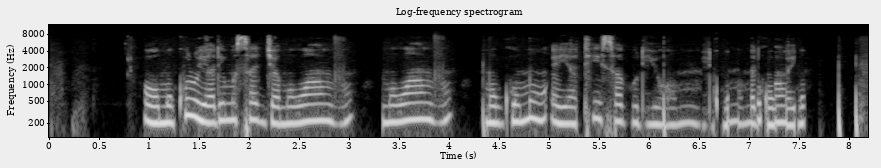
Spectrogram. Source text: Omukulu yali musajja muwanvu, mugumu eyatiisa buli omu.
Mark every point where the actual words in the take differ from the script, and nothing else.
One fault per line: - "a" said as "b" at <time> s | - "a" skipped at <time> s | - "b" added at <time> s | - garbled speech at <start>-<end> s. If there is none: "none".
- "muwanvu" added at 3.4 s
- garbled speech at 6.5-7.6 s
